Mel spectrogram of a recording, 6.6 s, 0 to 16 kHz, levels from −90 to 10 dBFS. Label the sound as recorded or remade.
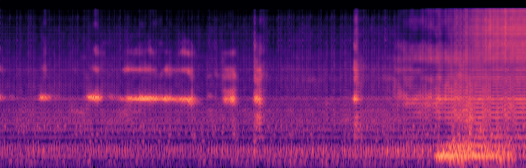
remade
